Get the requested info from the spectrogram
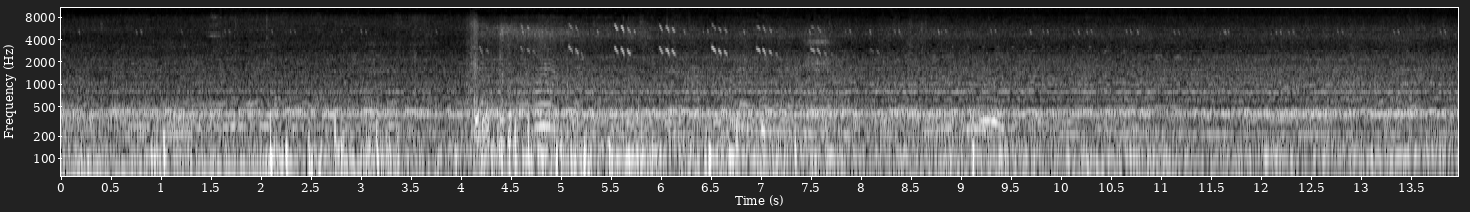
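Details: Honey bee swarm in nature, a colony dividing as the old queen departs with workers and a few drones. A continuous droning hum runs throughout. A snap comes midway, then rapid high bird chirps repeat for a few seconds.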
